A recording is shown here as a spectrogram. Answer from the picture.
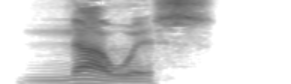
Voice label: "naves", latin; santillana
